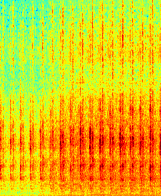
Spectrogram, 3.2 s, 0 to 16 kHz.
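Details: 2020 Ford F53/F59 motorhome chassis, 7.3 V8 petrol, P0301 cylinder 1 misfire: sharp regular ticking knock at idle that started suddenly while driving, heard at cylinder 1; valvetrain fault at one intake valve.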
